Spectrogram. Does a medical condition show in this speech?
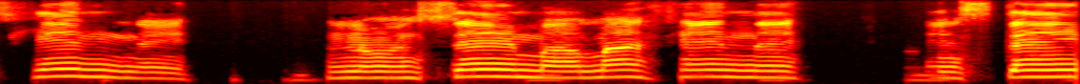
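Yes: ALS; non-bulbar form.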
